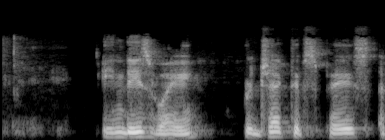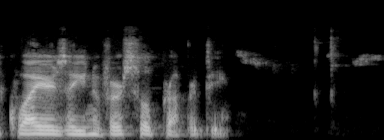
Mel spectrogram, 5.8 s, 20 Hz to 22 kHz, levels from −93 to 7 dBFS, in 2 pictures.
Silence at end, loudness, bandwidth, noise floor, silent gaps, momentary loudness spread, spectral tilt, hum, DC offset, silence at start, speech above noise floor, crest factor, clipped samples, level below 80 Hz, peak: 1.2 s; -19 LUFS; 8 kHz; -63 dBFS; none; 15 LU; -5 dB/octave; none; under 0.1%; 0.75 s; 44 dB; 18 dB; under 0.1%; -68 dBFS; -2 dBFS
